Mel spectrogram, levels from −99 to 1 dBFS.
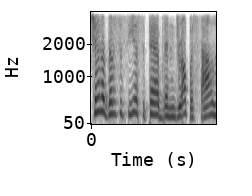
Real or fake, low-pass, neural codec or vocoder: fake; 3.6 kHz; codec, 16 kHz in and 24 kHz out, 0.4 kbps, LongCat-Audio-Codec, two codebook decoder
